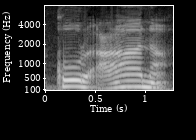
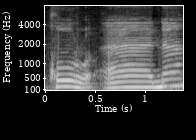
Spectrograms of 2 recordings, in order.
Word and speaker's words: قرآن: پڑھا قرآن۔ اچھا جی، حمزہ کو آرام سے نرمی کے ساتھ پڑھنا ہے، لیکن لمبا بھی کر کے پڑھنا ہے، کیونکہ یہ حمزہ ہے۔ اکثر لوگ اس کو عین بنا دیتے ہیں، یعنی کہ پڑھتے ہیں قرآن، غلط، یہ ہے قرآن، نون کو لمبا نہیں کرنا۔ لِذِّکْرِ، اچھا زال کو نرمی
